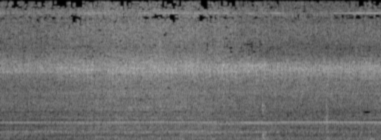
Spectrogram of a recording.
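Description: Small hire motorboat's motor running steadily as the boat cruises, a low hum with a steady high whine over it.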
